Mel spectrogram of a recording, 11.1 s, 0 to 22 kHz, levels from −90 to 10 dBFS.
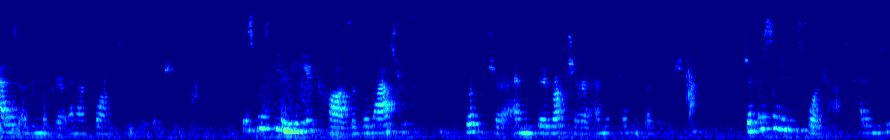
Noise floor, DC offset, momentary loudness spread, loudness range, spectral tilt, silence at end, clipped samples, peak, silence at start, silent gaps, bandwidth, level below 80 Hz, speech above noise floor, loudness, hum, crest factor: -77 dBFS; under 0.1%; 19 LU; 7 LU; -5 dB/octave; 0 s; under 0.1%; -32 dBFS; 0 s; none; 16.5 kHz; -78 dBFS; 27 dB; -52 LUFS; none; 22 dB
